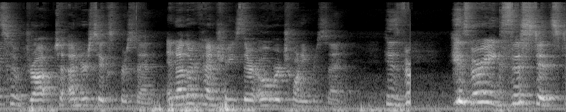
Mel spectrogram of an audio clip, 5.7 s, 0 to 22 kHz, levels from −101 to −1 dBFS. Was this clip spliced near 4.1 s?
yes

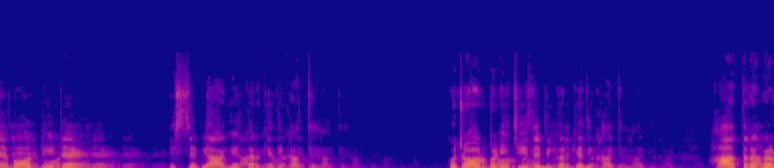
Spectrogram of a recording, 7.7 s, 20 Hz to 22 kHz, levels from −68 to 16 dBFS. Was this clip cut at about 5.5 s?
no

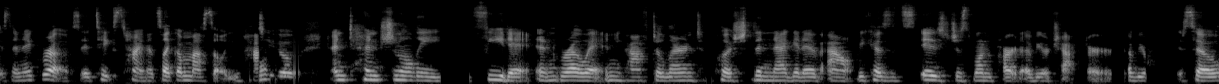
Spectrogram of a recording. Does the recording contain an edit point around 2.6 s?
yes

